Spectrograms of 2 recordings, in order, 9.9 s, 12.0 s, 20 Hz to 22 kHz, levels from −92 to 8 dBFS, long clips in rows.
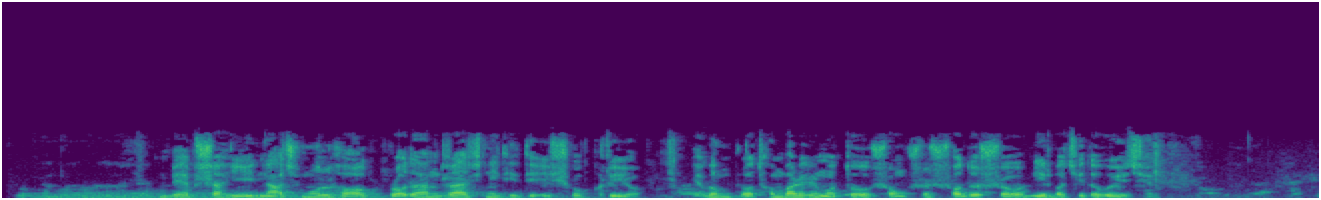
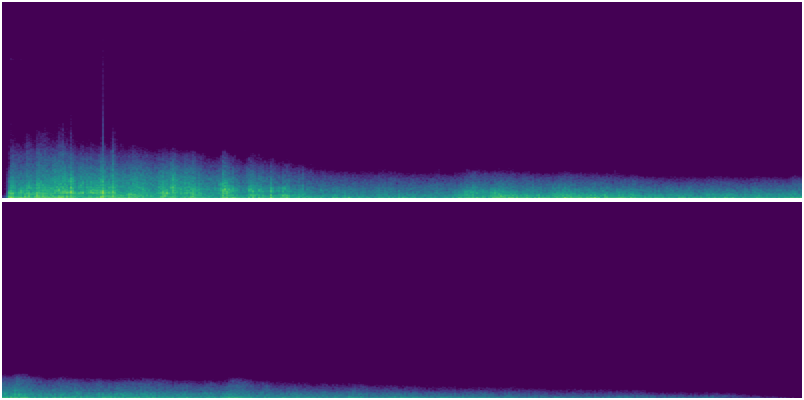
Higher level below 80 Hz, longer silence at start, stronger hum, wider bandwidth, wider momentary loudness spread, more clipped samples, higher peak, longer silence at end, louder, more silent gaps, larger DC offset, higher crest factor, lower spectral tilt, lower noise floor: second, -56 dBFS vs -26 dBFS; about the same, 0.1 s vs 0.05 s; neither; first, 7.8 kHz vs 4.9 kHz; second, 16 LU vs 25 LU; neither; about the same, -2 dBFS vs 0 dBFS; second, 0.15 s vs 1.3 s; first, -19 LUFS vs -24 LUFS; neither; neither; about the same, 18 dB vs 22 dB; second, -4.5 dB/octave vs -10.5 dB/octave; second, -45 dBFS vs -70 dBFS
